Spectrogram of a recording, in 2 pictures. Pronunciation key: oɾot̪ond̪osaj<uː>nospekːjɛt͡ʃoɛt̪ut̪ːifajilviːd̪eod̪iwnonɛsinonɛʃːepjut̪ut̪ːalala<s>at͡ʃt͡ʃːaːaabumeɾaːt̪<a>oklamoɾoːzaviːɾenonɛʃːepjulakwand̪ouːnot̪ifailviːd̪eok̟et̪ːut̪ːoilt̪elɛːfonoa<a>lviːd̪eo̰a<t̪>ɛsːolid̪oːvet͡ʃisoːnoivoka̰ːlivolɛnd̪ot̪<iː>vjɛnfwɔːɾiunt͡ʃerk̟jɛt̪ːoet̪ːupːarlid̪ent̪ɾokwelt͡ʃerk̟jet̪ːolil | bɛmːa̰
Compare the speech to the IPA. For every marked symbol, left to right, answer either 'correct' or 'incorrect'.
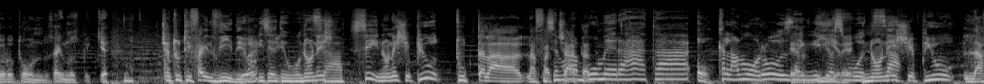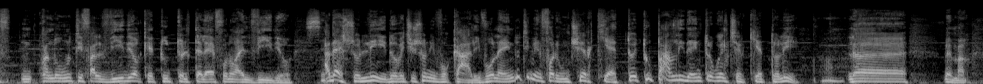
incorrect: u, incorrect: f, correct, incorrect: i, incorrect: d̪, incorrect: i

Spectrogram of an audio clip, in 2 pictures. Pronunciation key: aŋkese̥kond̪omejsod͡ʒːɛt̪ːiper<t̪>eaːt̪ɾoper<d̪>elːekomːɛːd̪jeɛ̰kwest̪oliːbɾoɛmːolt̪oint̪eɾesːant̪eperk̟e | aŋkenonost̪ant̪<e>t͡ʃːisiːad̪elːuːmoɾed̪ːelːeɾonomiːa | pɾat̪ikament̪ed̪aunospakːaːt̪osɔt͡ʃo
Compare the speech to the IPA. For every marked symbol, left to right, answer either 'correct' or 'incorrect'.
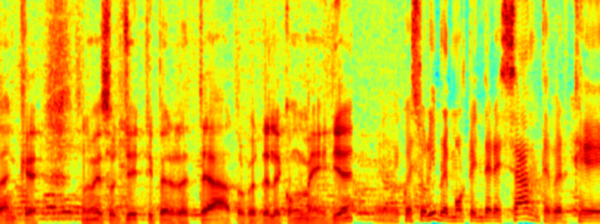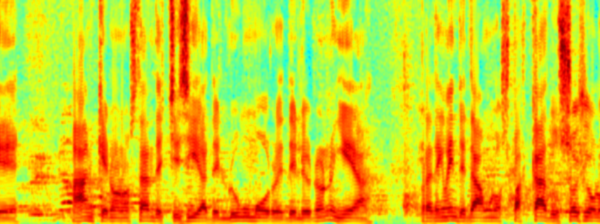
correct, correct, correct

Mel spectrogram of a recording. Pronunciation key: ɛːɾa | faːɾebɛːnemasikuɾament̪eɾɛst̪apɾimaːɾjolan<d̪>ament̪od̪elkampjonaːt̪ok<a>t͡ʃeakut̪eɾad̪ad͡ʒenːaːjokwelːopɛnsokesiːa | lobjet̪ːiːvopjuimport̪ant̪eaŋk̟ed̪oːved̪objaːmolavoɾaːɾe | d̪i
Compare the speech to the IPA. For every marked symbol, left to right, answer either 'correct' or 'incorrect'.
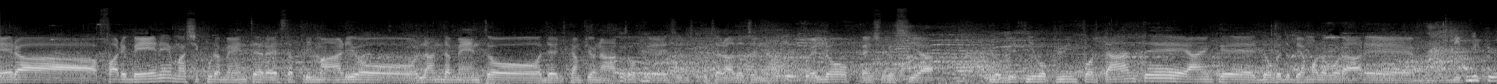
correct, incorrect: e

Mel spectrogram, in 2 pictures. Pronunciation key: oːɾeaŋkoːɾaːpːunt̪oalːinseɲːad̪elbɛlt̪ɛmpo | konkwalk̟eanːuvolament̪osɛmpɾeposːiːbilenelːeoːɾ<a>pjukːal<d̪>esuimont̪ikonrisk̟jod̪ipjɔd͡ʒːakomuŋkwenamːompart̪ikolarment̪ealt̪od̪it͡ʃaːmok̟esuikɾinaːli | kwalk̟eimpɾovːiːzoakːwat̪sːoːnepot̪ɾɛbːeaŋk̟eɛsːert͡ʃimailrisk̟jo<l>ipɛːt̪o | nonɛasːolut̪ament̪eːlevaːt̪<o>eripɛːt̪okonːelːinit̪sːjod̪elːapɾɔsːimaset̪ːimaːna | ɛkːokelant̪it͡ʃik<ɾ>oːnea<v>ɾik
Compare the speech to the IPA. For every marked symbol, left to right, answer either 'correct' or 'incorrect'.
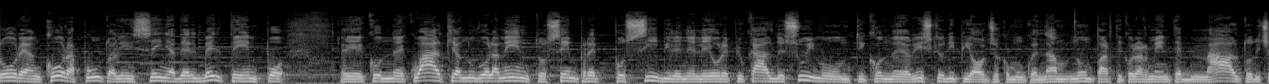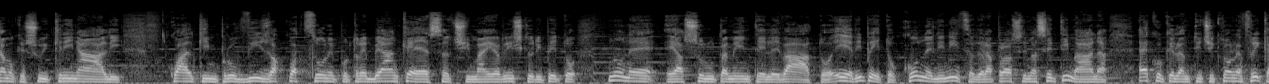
incorrect: e, correct, incorrect: ɾ, correct, incorrect: l, incorrect: f

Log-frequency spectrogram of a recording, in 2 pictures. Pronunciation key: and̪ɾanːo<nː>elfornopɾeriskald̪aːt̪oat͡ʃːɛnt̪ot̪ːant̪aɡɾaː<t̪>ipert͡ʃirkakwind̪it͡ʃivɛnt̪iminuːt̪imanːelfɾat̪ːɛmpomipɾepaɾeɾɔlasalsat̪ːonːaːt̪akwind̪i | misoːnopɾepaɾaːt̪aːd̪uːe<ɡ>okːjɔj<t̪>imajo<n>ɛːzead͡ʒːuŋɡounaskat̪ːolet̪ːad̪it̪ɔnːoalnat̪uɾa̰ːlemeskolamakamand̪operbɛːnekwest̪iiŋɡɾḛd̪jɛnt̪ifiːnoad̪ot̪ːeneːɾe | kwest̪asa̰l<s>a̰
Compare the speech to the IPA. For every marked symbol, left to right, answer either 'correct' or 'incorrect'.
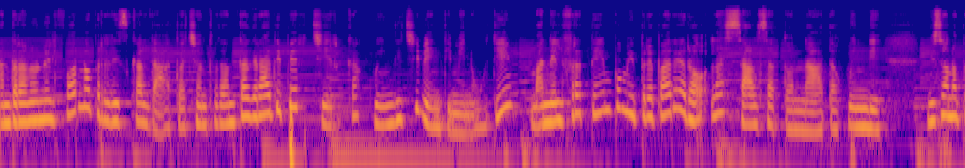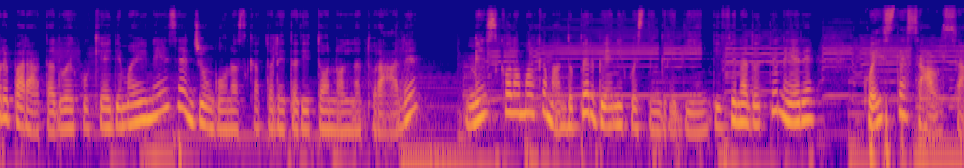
incorrect: n, incorrect: d̪, incorrect: k, incorrect: d̪, correct, correct

